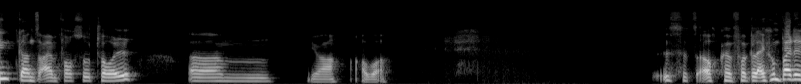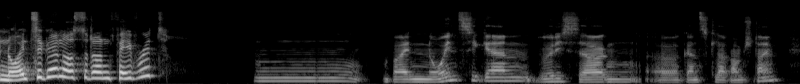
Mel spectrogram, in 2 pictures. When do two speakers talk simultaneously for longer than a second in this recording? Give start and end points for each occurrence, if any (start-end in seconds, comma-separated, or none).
none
